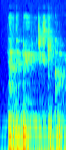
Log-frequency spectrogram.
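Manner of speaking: mock whispering. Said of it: "My brother just only talks in a whisper".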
